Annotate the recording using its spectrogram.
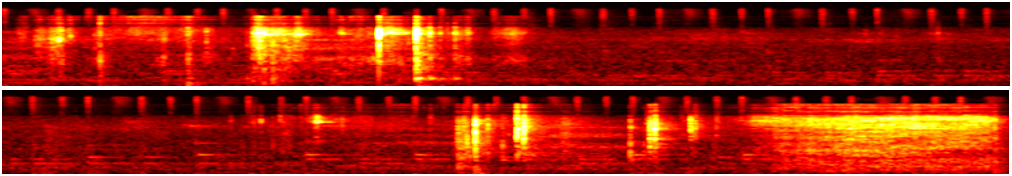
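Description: Kraft cardstock slid on a cutting mat and a steel ruler set down, with light clicks and knocks. Near the end a craft knife is drawn through the card along the ruler in one steady stroke lasting about a second.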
